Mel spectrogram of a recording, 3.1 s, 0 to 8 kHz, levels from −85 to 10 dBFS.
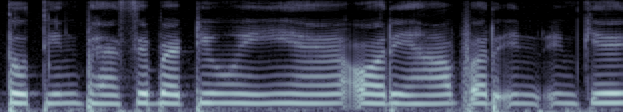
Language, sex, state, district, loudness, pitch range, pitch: Hindi, female, Uttar Pradesh, Jyotiba Phule Nagar, -18 LUFS, 240-250 Hz, 245 Hz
